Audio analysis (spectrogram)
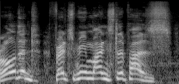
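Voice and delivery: high, lordly master giving orders; playful high posh accent; posh servant-master accent. Pretend. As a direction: put on a grand accent to command the pet. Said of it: "I'll have a different accent then".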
